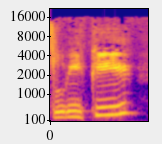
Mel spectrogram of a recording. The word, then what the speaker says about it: Lupe: And I, I also the female narrator, um, the character's name, it's, it looks like it's Lupe, but it's actually pronounced Leapy the little crazy maniacal torturer with uh, with narcissists.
